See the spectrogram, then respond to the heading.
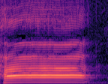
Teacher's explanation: اس کو حلق میں سے نکالنا ہے اور ساتھ میں ہوا بھی ہونی چاہیے. ہا ہاں نہیں پڑھنی بلکہ اس کو حلق میں سے نکالنا ہے، سینے میں سے نہیں نکالنا۔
